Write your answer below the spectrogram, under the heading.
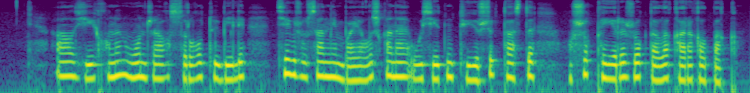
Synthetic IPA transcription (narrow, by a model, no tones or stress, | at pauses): ɑlˠʒijχʊnənwo̞nʒɑʁəsːʊɾʁəlˠt̪ʰɵbe̞lɪ | t̪ʰe̞kʒusɑnme̞nbɑjɑlˠəʃqɑnɑwʔɵse̞t̪ɪnt̪ʰʏjɪɾʃɪk̚t̪ʰɑst̪ə | ʊʃəqʰːijəɾəʒo̞q̚d̪̥ɑlˠɑqʰɑɾɑqʰɑlˠpɑq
